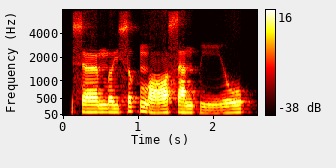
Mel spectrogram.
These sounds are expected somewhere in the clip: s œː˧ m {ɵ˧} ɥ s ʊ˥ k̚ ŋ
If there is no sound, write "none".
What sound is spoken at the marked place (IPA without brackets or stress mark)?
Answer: ɵ˧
